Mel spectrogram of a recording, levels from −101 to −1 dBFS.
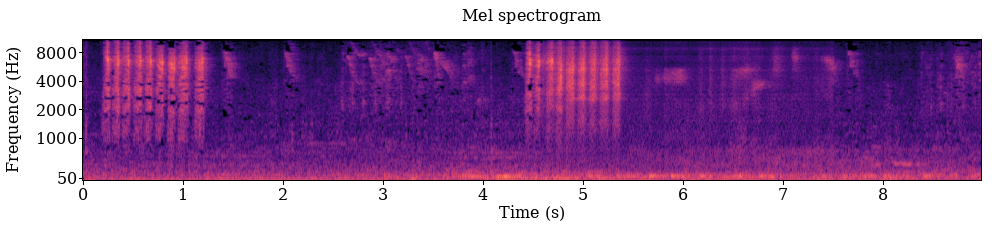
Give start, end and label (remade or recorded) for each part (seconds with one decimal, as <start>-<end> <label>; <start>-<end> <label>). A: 0.0-4.6 recorded; 4.6-7.5 remade; 7.5-9.0 recorded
